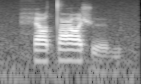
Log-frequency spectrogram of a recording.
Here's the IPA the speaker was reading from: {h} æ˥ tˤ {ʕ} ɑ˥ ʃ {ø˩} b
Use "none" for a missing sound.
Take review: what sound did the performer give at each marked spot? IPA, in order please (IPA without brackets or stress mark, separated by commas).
h, ʕ, ø˩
